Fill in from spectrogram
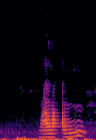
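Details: Indian ringneck parrot talking, saying its name in mimicked speech: two harmonic-rich, nasal syllables, the second rising then falling, over low background rumble.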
